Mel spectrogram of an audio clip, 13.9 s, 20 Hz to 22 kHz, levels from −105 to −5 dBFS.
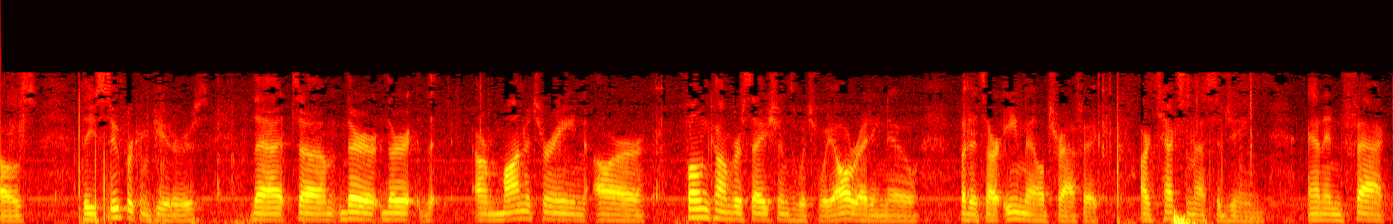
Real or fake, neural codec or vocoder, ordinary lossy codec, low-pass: real; none; MP3, 24 kbps; 7.2 kHz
